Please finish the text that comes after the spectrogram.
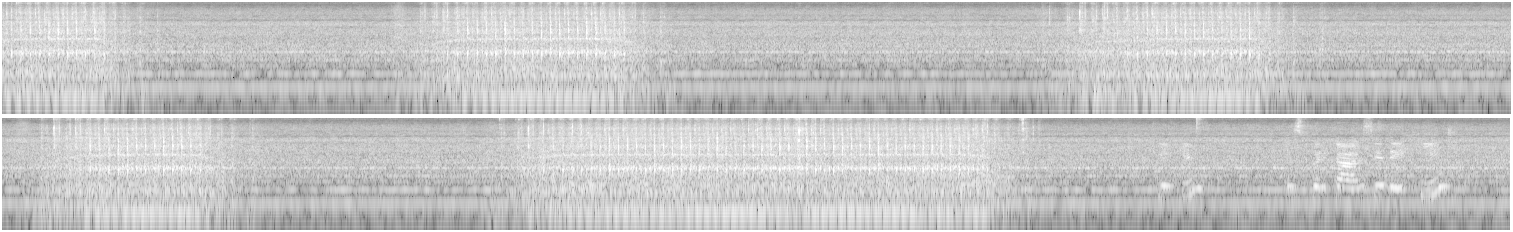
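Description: A sewing machine stitching a toddler's designer frock runs in several loud, close bursts of steady mechanical whirring, each lasting a few seconds and separated by short pauses, with light clicks near the end.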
